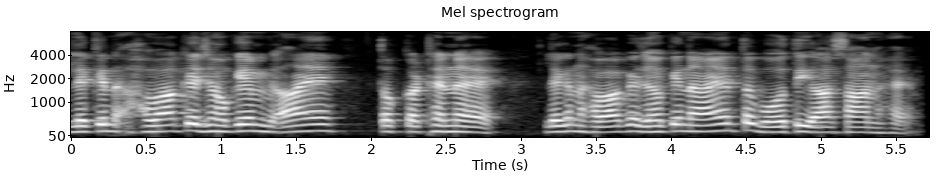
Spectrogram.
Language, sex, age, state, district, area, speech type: Hindi, male, 30-45, Rajasthan, Jodhpur, rural, spontaneous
